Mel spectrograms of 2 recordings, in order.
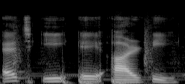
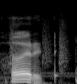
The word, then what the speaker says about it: heart: Next word is H E A R T. Correct pronunciation is heart. Mispronunciation is hurt.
